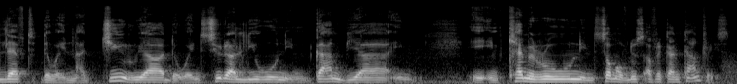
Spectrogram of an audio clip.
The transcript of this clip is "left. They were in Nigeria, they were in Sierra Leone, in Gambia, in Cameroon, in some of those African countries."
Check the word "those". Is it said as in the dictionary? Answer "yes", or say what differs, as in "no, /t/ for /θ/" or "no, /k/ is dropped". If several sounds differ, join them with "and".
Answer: no, /s/ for /z/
